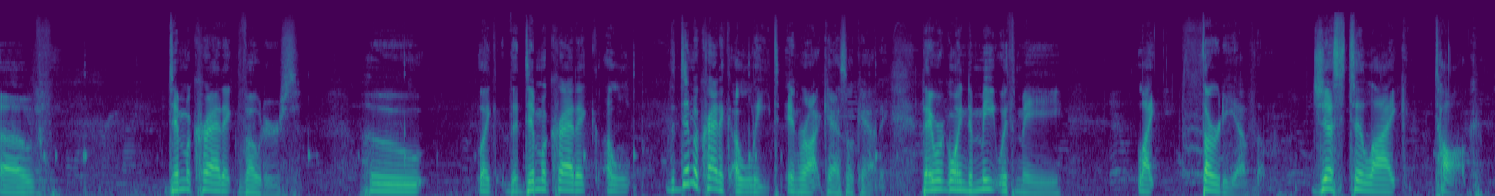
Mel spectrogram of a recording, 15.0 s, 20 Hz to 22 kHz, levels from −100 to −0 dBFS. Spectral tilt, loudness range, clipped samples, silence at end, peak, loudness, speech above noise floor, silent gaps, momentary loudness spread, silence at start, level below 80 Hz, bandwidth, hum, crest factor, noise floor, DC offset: -6 dB/octave; 4 LU; under 0.1%; 0.15 s; -18 dBFS; -40 LUFS; 32 dB; none; 20 LU; 0 s; -66 dBFS; 16.5 kHz; none; 24 dB; -72 dBFS; under 0.1%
